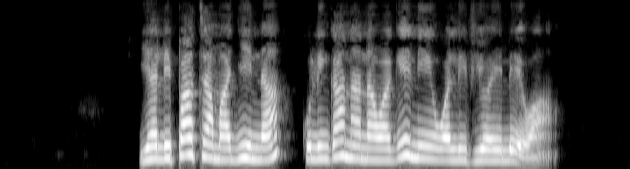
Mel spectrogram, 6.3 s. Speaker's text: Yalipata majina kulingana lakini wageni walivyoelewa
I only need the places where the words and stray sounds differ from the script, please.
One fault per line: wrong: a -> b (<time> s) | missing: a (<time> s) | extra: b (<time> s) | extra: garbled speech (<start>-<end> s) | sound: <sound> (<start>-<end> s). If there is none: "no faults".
wrong: lakini -> na (3.6 s)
